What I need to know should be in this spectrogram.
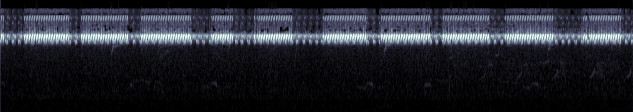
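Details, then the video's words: Crickets chirping by the Barcoo River in Welford National Park, Outback Queensland, on a calm summer afternoon at sunset: loud high-pitched buzzing pulses lasting under a second, separated by brief silences, repeating steadily, with faint birds behind. "Australian Sunset Chirping Crickets"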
